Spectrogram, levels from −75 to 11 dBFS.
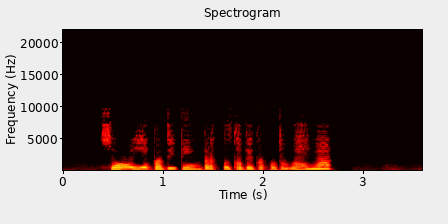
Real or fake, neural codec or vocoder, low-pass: fake; codec, 44.1 kHz, 0.9 kbps, DAC; 9.9 kHz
